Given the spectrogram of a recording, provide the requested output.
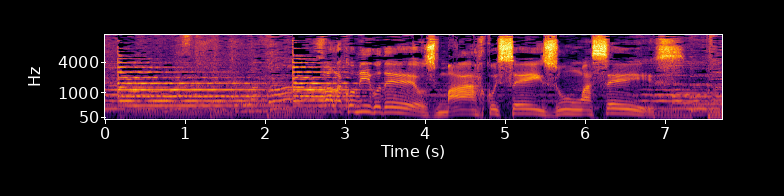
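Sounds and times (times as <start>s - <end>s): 
church bell rung by the sacristan before Mass: 0.1s - 4.3s
speech: 3.1s - 7.7s.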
